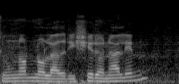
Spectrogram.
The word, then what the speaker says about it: Allen: Y me decía Antonio que se pronuncia Allen, una localidad en Río Negro donde hay hornos ladrilleros.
